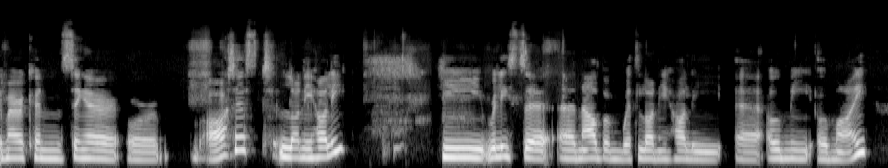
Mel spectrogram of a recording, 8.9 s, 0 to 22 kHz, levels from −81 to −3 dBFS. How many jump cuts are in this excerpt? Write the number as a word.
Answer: zero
